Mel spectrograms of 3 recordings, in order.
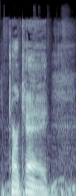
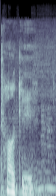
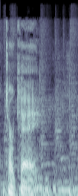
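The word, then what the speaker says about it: Türkiye: Um my uh boss is from Turkey, Turkay, and uh he served in the military and everything. He says it's pronounced Turkay. It's not Turkey like gobble gobble. Like it's Turkay.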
